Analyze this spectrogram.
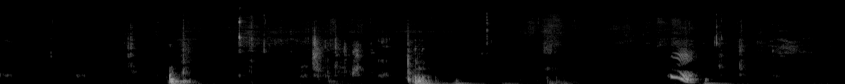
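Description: Chewing on a salty Slim Jim meat stick: wet, crunchy bites and squishy jaw sounds come in irregular bursts, a few loud ones standing out over quieter mouth noises, with no talk.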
